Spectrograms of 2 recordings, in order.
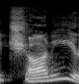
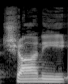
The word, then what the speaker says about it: Chani: And my understanding is that Chani is the correct, like, if you're reading English, but Frank Herbert said Cheney.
